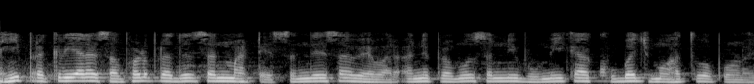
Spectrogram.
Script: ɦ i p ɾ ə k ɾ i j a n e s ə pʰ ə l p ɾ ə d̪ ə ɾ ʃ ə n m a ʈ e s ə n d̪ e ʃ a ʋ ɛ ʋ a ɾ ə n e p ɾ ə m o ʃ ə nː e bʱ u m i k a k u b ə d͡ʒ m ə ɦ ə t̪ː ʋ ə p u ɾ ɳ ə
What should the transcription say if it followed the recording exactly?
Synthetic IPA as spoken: ɦ i p ɾ ə k ɾ i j a n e s ə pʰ ə ɭ p ɾ ə d̪ ə ɾ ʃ ə n m a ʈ e s ə n d̪ e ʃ a ʋ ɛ ʋ a ɾ ə n e p ɾ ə m o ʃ ə nː i bʱ u m i k a kʰ u b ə d͡ʒ m ə ɦ ə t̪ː ʋ ə p u ɾ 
